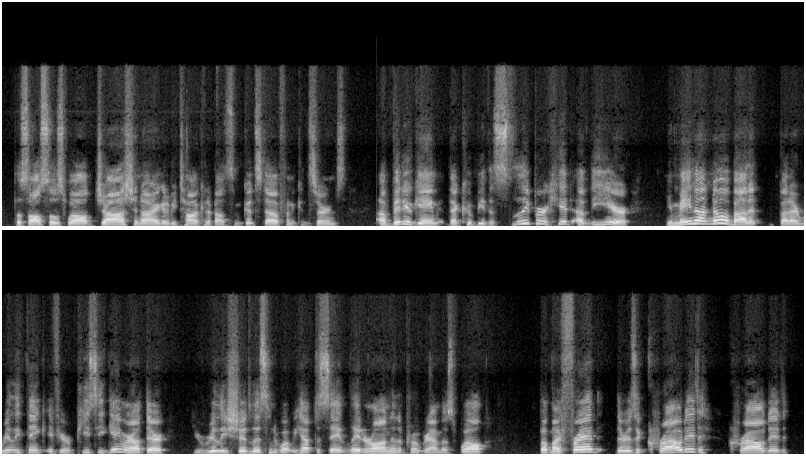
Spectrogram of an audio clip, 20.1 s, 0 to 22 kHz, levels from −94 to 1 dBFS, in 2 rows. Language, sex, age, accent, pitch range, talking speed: English, male, 40-59, American, 150-190 Hz, 220 wpm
